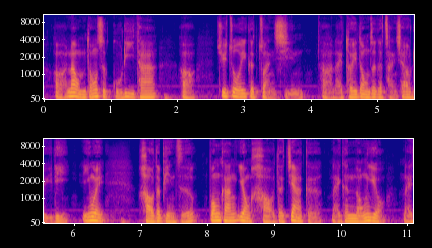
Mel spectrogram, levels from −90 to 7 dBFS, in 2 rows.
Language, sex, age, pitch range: Chinese, male, 50-69, 110-130 Hz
